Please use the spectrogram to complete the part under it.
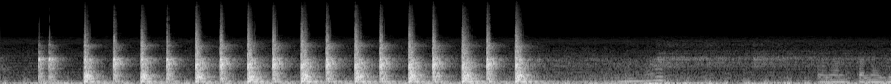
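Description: A sledgehammer strikes a water pump belt tensioner pulley in about fourteen sharp, evenly spaced metallic blows, loud and close. The blows then stop, leaving quieter handling and scraping noises.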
